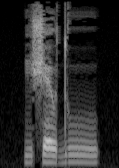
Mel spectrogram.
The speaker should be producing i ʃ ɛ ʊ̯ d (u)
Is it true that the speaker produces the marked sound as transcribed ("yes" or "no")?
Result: no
